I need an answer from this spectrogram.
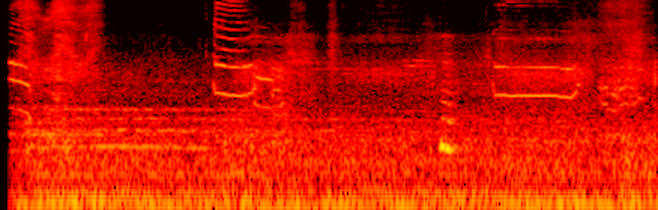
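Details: Blue-eyed Persian kittens mewing: two short, thin, arched meows about two seconds apart, each rising then falling, over a quiet indoor hum.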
